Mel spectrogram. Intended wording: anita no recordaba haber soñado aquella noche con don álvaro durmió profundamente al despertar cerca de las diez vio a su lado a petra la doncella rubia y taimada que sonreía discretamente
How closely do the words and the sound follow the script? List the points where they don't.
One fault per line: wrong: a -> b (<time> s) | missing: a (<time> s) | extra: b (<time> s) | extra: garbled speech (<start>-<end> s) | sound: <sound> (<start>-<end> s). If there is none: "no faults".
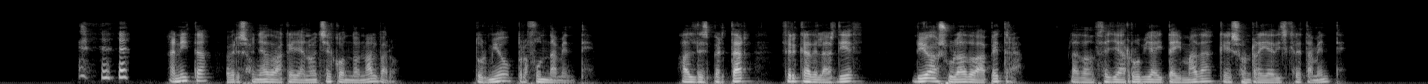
sound: laugh (0.8-1.3 s)
missing: no recordaba (2.1 s)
